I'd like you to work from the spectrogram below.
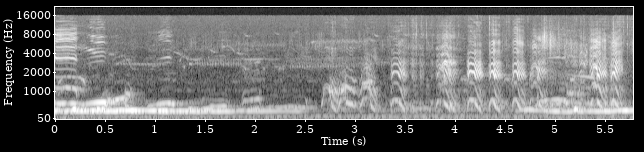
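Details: Greater prairie chickens: a sustained low moaning drone in the first half gives way to a burst of rapid, excited cackling and whooping notes before the drone resumes.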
